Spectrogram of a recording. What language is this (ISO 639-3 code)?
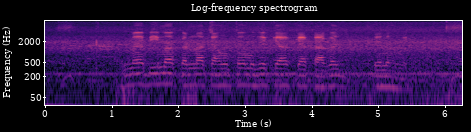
hin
